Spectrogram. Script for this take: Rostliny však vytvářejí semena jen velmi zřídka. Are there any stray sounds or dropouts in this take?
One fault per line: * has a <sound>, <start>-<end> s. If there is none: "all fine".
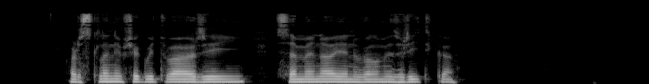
all fine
